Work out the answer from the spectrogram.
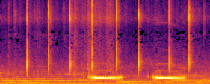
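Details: Crossing zebra dove, a two-year-old Bangkok × local hybrid kept in captivity and known for its deep, bassy voice. It gives two sustained coo phrases among sharp clicking taps and faint background tones.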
